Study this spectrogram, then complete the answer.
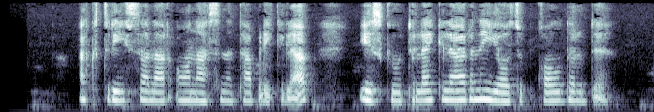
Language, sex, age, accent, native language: Uzbek, female, 18-24, Surxondaryo, Uzbek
